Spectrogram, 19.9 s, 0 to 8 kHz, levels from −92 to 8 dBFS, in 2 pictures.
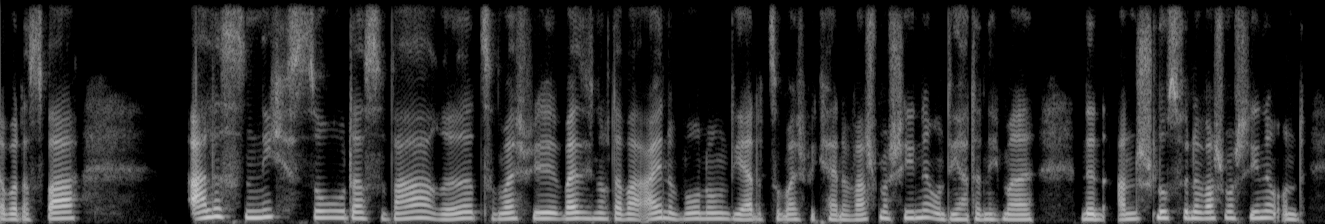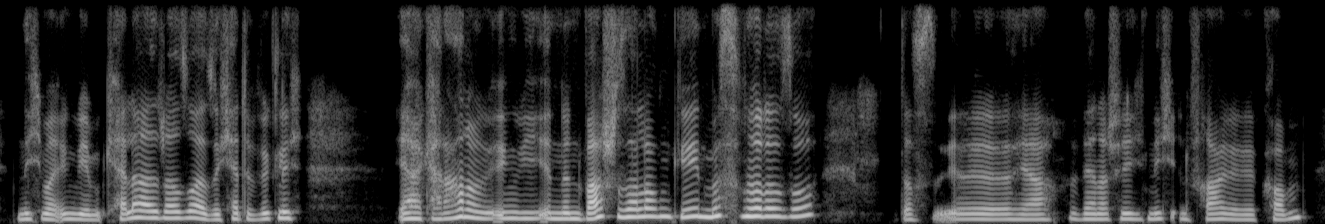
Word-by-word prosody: aber 185 0 0
das 180 - -7
war 220 +1 +4 0.8
alles 270 +2 +3
nicht 255 +3 0
so 240 -1 -2
das 220 -3 -2
Wahre. 210 0 0
Zum 195 -2 -7
Beispiel 210 0 0
weiß 205 +1 +3
ich 205 - -5
noch, 205 -1 -4
da 195 -1 -2
war 185 -2 0
eine 205 -2 0
Wohnung, 205 0 -2
die 185 -2 -2
hatte 180 +1 -3
zum - - -8
Beispiel 180 0 -5
keine 170 -1 -5
Waschmaschine. 225 +6 -2
Und 190 -3 -4
die 180 0 -1
hatte 185 +1 -4
nicht 185 +1 -5
mal 180 -1 0 0.3
'nen 185 -2 +1
Anschluss 215 +4 -1
für - - -3
'ne 220 - +1
Waschmaschine 225 +1 -2
und 185 -2 -5 0.3
nicht 195 +1 -3
mal 185 -2 +2
irgendwie 190 0 +1
im 170 - -3
Keller 235 +5 +3
oder 225 -1 +2
so. 235 - +1
Also, 200 -5 +3
ich 175 - -5
hätte 190 -3 -3
wirklich 210 +3 0 0.7
ja, 210 +1 +3
keine 200 0 -1
Ahnung, 250 -6 +5
irgendwie 210 0 0
in 205 - +2
'nen 205 0 +3
Waschsalon 275 +5 +5
gehen 275 +1 +3
müssen 290 +1 +3
oder 285 0 +6
so. 285 +5 -1 0.6
Das, 180 -2 -7
äh, 185 -1 -1
ja, 180 0 -3
wäre 190 -1 -2
natürlich 190 0 -3
nicht 200 +1 -5
in 190 - -7
Frage 185 0 -3
gekommen. 175 +7 -4
205 Hz, 195 wpm, -23 LUFS, 185-230 Hz, 0.8 s, oder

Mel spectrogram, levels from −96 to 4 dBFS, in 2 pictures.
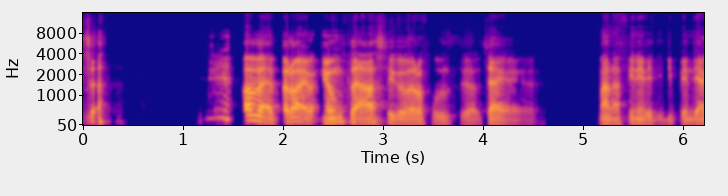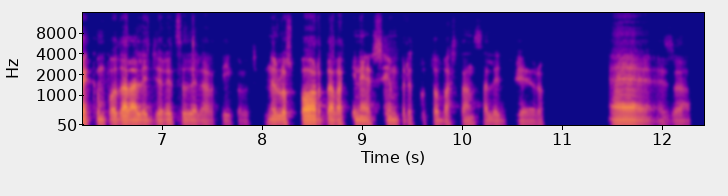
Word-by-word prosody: Esat - - -3 1.3
Vabbè, 155 -10 +7
però 130 +6 +6
è 120 -4 +4
è 130 - +4
un 130 +3 +3
classico 120 -2 +2
però 110 +1 +1
funziona 110 -2 -13
cioè, 100 -3 -3 0.6
ma 115 - 0
alla 115 +1 -1
fine 120 +1 -3
vedi 105 0 -9
dipende 115 +2 -7
anche 110 0 -3
un 110 - -13
po' 110 +2 -11
dalla 105 -1 -4
leggerezza 100 0 -13
dell'articolo 90 -2 -20
c 90 - -42
Nello 110 0 -10
sport, 110 0 -5
alla 100 -1 -7
fine 100 -2 -12
è - - -19
sempre 100 +1 -18
tutto - - -23
abbastanza 95 0 -20
leggero. 90 -1 -23 0.6
Eh, 100 -3 -9
esa 90 -1 -26
105 Hz, 160 wpm, -20 LUFS, 95-115 Hz, 1.3 s, Vabbè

